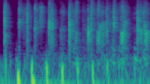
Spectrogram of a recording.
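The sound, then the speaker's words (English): A short burst of hand clapping welcoming a new member, quick and steady, like a few people applauding together, with no voices over it. “So, round of applause.”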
